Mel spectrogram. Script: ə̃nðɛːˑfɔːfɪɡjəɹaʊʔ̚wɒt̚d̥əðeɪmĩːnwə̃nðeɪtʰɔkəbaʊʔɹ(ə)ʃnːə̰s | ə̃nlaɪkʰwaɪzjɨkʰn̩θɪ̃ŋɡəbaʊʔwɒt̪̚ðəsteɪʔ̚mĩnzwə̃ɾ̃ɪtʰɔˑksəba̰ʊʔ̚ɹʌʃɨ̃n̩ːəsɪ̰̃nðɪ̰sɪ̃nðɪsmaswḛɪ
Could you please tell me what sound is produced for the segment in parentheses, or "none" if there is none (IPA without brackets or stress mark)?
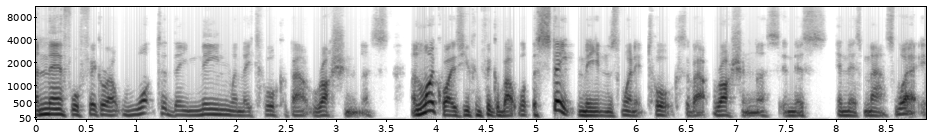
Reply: ʌ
